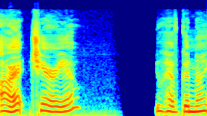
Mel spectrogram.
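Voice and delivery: put-on British accent. Retelling a video of a British guy saying bye to friends: imitating a British accent. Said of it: "it's this British dude".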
